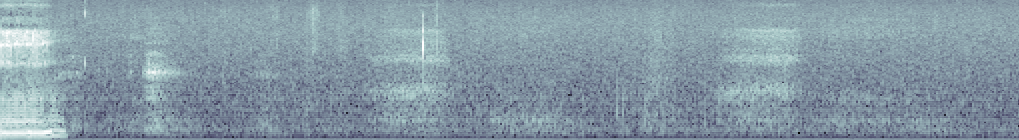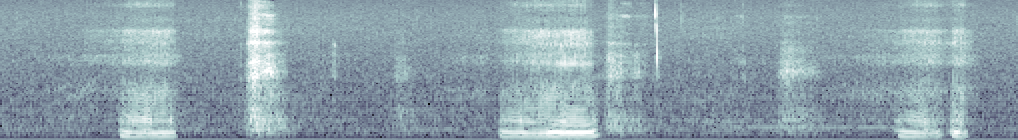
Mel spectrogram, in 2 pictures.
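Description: Quiet room with occasional low, rumbling snorts and snores separated by long pauses; intermittent snoring.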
